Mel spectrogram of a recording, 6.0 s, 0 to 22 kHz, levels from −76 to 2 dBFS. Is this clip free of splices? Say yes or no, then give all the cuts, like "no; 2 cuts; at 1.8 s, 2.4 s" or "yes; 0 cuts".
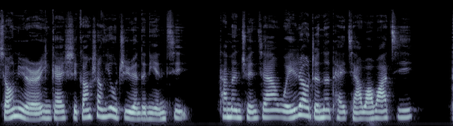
yes; 0 cuts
